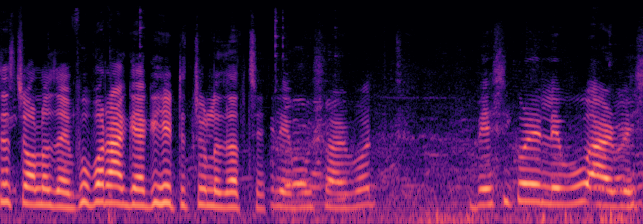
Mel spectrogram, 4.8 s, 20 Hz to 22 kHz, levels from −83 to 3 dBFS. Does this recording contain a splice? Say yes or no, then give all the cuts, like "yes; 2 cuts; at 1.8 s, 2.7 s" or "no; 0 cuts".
yes; 1 cut; at 2.0 s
